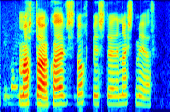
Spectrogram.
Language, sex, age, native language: Icelandic, male, 12, Icelandic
